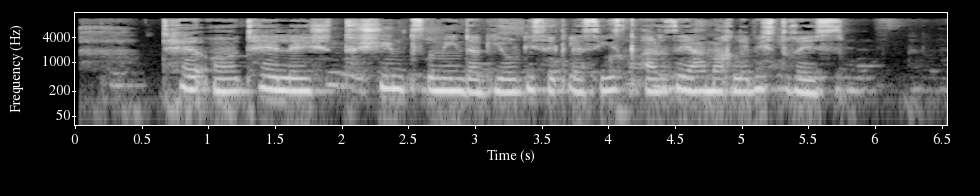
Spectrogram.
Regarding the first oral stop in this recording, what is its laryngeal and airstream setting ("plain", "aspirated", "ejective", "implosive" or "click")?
aspirated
